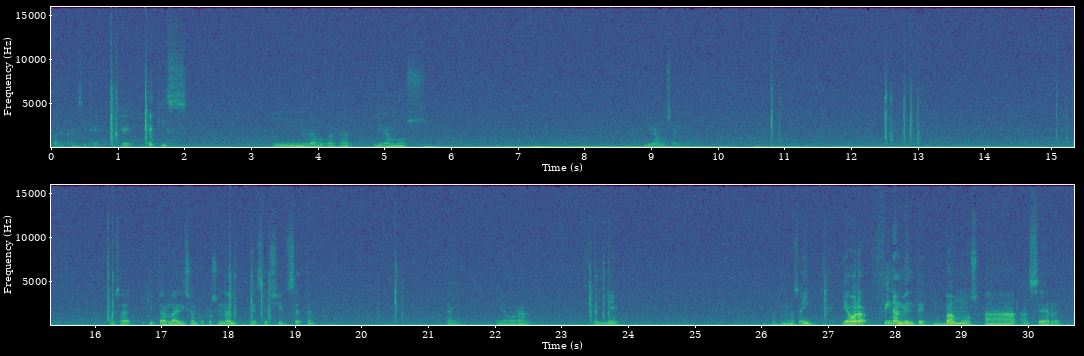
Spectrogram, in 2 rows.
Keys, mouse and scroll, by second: 1.0 g, 1.5 x, 8.9 click, 9.9-10.3 scroll down 2, 10.4-10.8 scroll up 2, 10.9 Tab, 12.6 s, 13.0 shift+z, 15.1 Escape, 16.3 o, 18.1 s, 18.6 shift+z, 20.3 click, 20.6 Tab, 23.2-24.2 typing, 25.9 click, 26.5 scroll up 2, 27.5 shift+middle click, 29.5-29.9 scroll up 2.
